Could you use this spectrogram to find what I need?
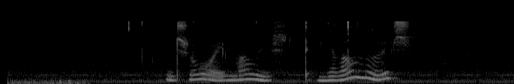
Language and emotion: Russian, positive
